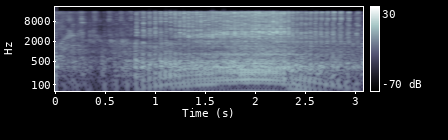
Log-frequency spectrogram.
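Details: Atco Balmoral cylinder mower engine on choke, air filter cover removed, fuel poured into carburettor: catches with quick uneven chuffing about four beats a second, only after priming; owner suspects carburettor problem.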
